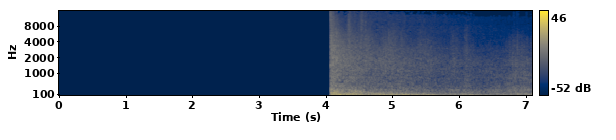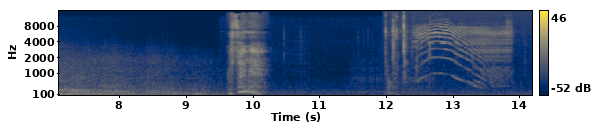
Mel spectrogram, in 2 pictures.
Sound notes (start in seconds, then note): 4.0 thunder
